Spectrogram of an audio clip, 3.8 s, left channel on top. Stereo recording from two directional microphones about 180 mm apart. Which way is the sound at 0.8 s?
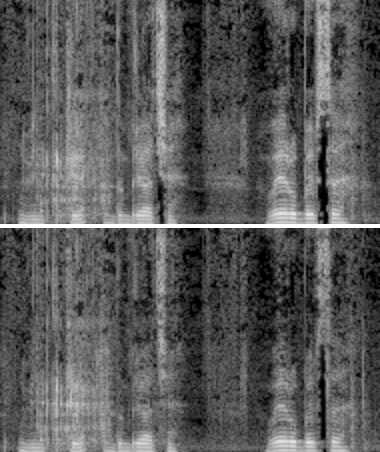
Centre (ahead or behind).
